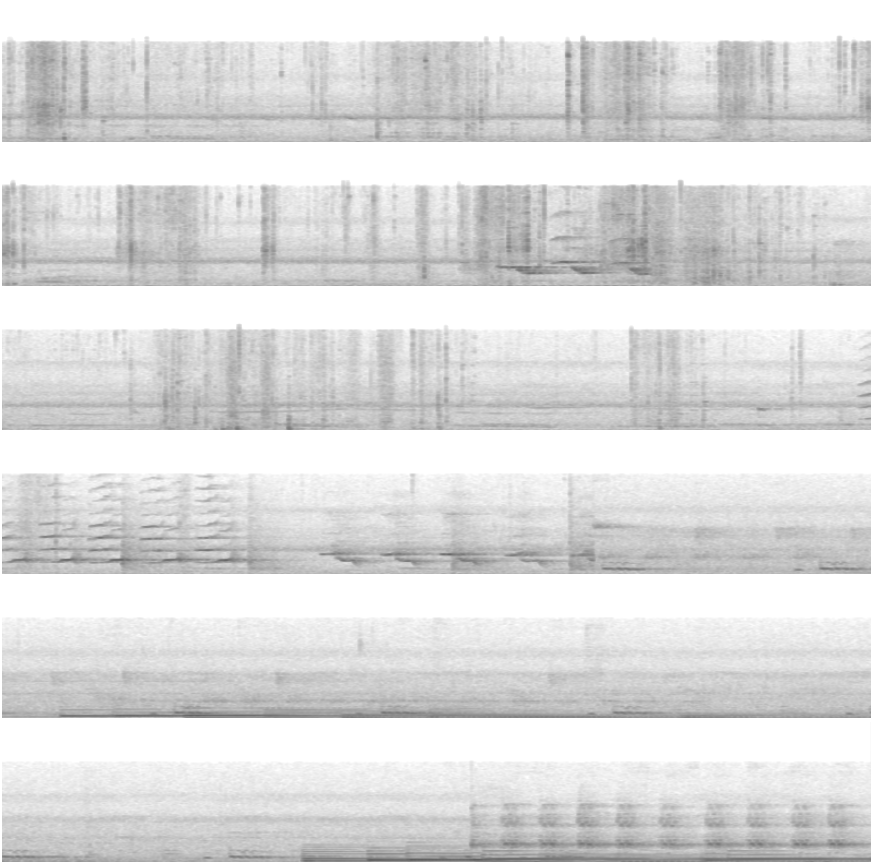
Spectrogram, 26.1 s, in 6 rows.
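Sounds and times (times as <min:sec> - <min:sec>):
songbirds chirping: 0:05.6 - 0:07.8, 0:08.7 - 0:26.0.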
